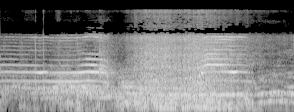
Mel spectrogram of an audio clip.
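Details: Cat meowing: long, drawn-out harmonic cries, with a sliding rise-and-fall near the middle and again toward the end, overlapping one another in a steady, continuous stretch.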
